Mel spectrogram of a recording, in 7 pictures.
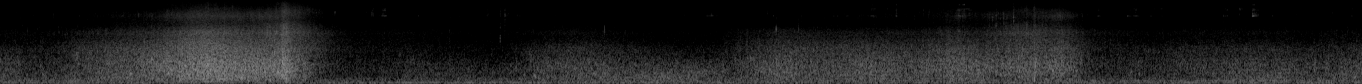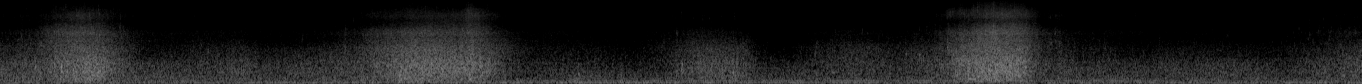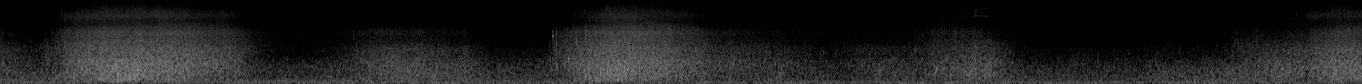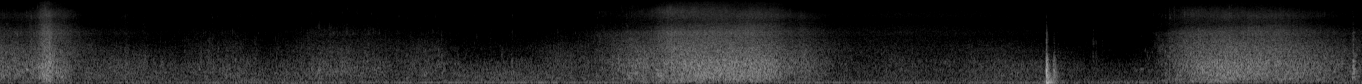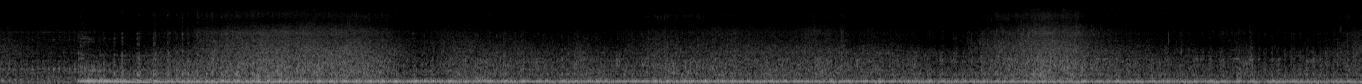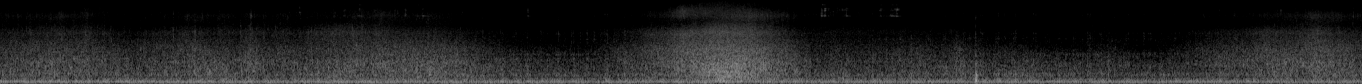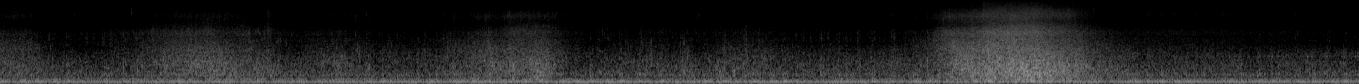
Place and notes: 隘門沙灘, Huxi Township - In the beach
In the beach, Sound of the waves
Zoom H2n MS +XY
